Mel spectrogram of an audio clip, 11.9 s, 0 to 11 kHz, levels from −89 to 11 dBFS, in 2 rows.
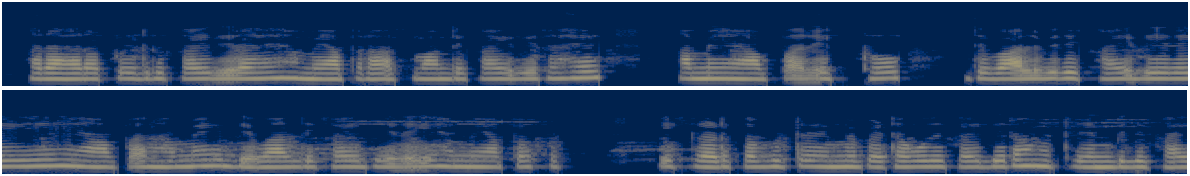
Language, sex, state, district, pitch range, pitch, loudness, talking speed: Hindi, female, Jharkhand, Jamtara, 195-205 Hz, 200 Hz, -31 LUFS, 235 wpm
